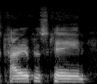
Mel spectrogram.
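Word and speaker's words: Ciaphas Cain: Morningington Crescent says, "You pronounced the name wrong. It's Kaiaphas Kane, hero of the Imperium."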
